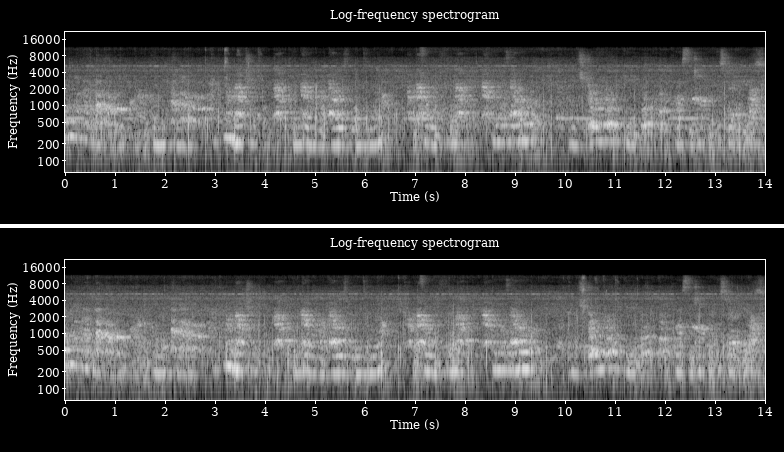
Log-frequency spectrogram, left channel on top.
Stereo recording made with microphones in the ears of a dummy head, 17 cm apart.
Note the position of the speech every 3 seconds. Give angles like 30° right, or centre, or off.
30° left, 10° left, centre, 20° left, 30° left.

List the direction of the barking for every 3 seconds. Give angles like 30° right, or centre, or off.
30° right, 10° left, 40° left, 60° left, 60° left.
